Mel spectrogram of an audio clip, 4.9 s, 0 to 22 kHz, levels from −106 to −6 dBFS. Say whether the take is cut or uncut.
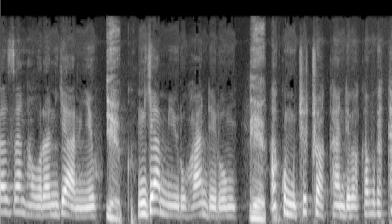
uncut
